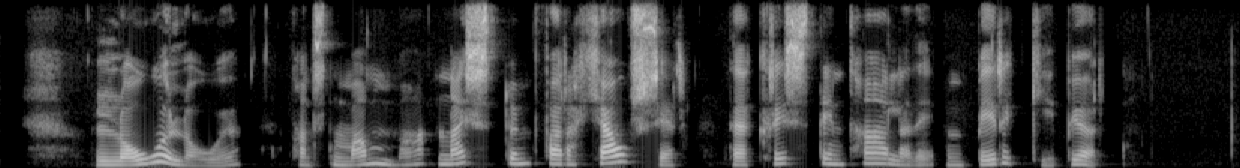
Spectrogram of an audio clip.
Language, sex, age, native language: Icelandic, female, 40-49, Icelandic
